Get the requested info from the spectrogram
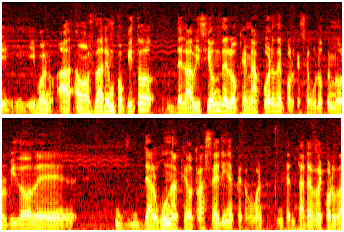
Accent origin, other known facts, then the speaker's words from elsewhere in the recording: Catalonia, Spain; hay una región de España que es de donde soy yo, que es Cataluña, que está pegando a Francia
